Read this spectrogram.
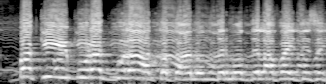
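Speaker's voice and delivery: calling out, high and loud.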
